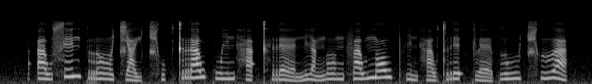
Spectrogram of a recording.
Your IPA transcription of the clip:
ʔ a˧ w s e˥˩ n p r ɤː˧ t͡ɕ a˩˦ j t͡ɕʰ u˨˩ k̚ t r a˥˩ w k w i˦˥ n h a˨˩ ʔ kʰ r ɛː˨˩ n i˨˩ a̯ ŋ ɤː˧ ŋ f a˦˥ w n ɔː˥˩ w pʰ i˨˩ n h a˨˩ w t r e˦˥ ʔ k l ɛː˩˦ p l uː˥˩ t͡ɕʰ ɯ˥˩ a̯

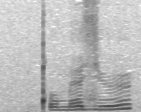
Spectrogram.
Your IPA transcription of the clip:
ǃʼ o m ɛ zʲ ø

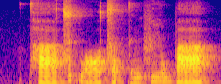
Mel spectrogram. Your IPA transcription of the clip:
t̪ʰ aː˨ t͡s ɵ˥ t̚ w ɔː˨ t͡s ɐ˨ p̚ t̪ ɪ˨˩ ŋ f iː˥ w p aː˥

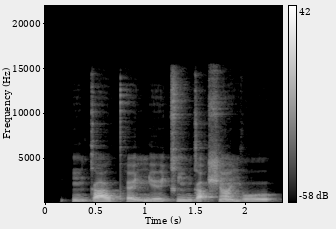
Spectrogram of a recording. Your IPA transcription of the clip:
ʔ ĩ˨ k a˦ ʊ̯ pʰ ɛ˨ ɲ e˦ ɪ̯ t͡ɕ ĩ˦ ɡ ä˦ ʔ ʃ ã˦˨ j o˨ ʊ̯

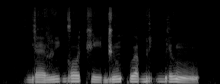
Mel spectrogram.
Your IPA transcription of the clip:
ɡ ɛ˨ v i˦ ɡ oː˦ t͡ʃ iː˨ d͡ʒ ũ˦ kʷ a˦ b i˦ ɡ͡b ɪ˦ β ũ˨

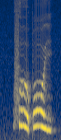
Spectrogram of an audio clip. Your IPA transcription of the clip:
f ɤː˥˨ p ɔː˥˨ j

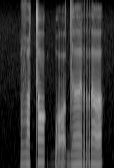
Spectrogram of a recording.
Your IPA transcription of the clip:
ðˤ ʊ t ɔ ɡ͡b ɔ̰ d əː r ʌ

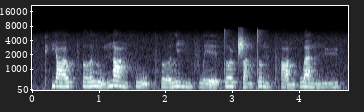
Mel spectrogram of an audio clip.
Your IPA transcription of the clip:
pʰ j ɑ˨˦ ʊ̯ pʰ ɤ˨˦ l ṵ˨˩ n̪ ɑ˥˨ ŋ x ṵ˨˩ pʰ ɤ˨˦ l i˥˨ ŋ f w ḛ˨˩ ɪ̯ t̪ ɤ˦ ʈ͡ʂ ɑ˨ ŋ t̪ ɤ˥˨ ŋ pʰ ɑ̰˨˩ ŋ p w a˥˨ n n̪ y˨˦

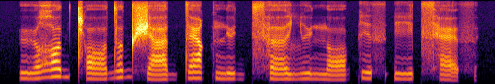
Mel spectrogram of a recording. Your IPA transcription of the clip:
ʉ ʁ ɔ d cʰ ɔ d ɔ d ʃ a d t æ q n y d t͡sʰ ɜ ʎ y n ɔ k i θ ʔ i t͡sʰ æ θ

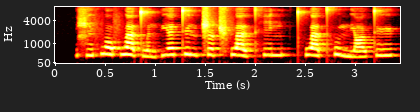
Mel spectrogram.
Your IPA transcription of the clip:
ɕ y˧˥ f w ɔ˥˧ f w ä˥˩ t̪ w ə˨˩ n p j ɛ˥ t̪ y˥˧ n ʈ͡ʂ ɤ˥˧ ʈ͡ʂʰ w a˥˩ ɪ̯ t̪ʰ i˥ n | t̪ʰ w ä˥˧ t̪ʰ u˥˩ n̪ j ɑ˧˥ ʊ̯ t̪ y˥

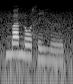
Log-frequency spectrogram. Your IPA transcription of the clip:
m a˦ n o˧ s i˨ ɣ ɨ˨

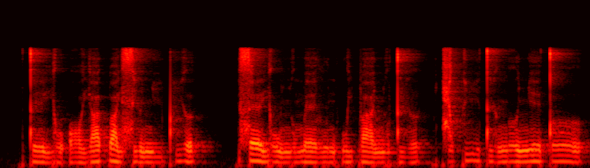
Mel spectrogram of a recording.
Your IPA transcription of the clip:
t̪ eː˧˩ j o˧˩ ʔ ɔː˩ j aː˧˥ t̚ ʋ a˩ j s i˧˩ ə̯ ɲ iː˩ pʰ i˥˨ ə̯ | s ɛː˥˨ j o˧˩ w ɲ o˩˧ m ɛː˩ l u˩ n ʔ u˩˧ j b aː˩ ɲ o˩˧ t̪ i˩˧ ə̯ | t͡ɕ o˩˧ k iː˥˨ t̪ i˩˧ ə̯ ŋ ɤː˧ ɲ eː˥˨ t̪ ɤː˥˨

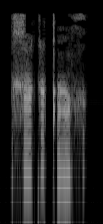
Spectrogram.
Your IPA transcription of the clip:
χ a q ɘ qʼ ɔ̃ x

